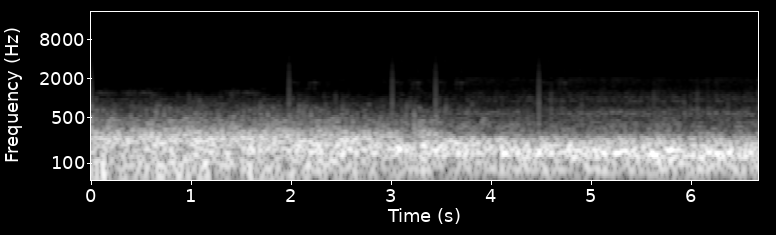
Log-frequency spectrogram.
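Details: Stomach growling (borborygmi).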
